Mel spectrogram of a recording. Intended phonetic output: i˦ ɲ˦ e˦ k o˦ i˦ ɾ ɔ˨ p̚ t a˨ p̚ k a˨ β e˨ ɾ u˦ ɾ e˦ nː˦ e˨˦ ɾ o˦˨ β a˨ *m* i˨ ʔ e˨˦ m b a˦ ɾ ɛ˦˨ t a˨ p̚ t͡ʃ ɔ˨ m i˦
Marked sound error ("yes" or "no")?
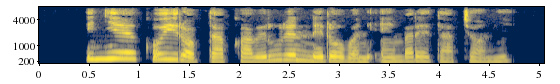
yes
